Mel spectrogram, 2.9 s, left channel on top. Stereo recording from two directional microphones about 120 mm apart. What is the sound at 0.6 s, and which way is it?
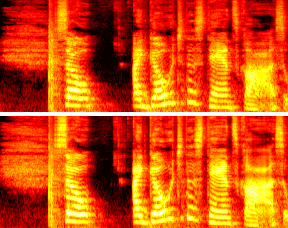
Speech, 20° right (ahead or behind).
